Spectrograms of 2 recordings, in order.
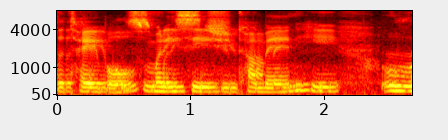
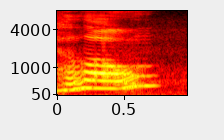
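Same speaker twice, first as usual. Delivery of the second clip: very high, baffled, puzzled tone; 10 semitones higher than usual. Voicing an innkeeper who doesn't recognize a guest: confused greeting. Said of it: "a flick of confusion".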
